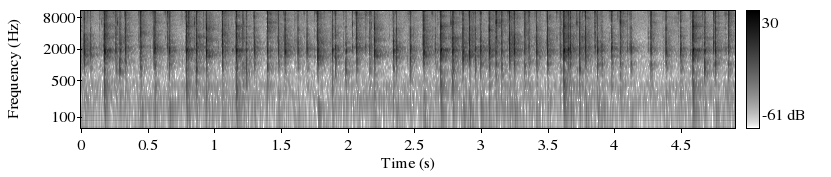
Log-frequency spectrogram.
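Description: Steady two-handed fingertip typing on a transparent polycarbonate KBD67 Lite mechanical keyboard fitted with C³ x TKC Kiwi switches and Oblotzky SA Oblivion V2 keycaps. Rapid, crisp keystrokes each produce a short, dry clack centered near 1.9 kHz, with bright ticks and almost no low end. The clicks stop almost instantly in a continuous stream.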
